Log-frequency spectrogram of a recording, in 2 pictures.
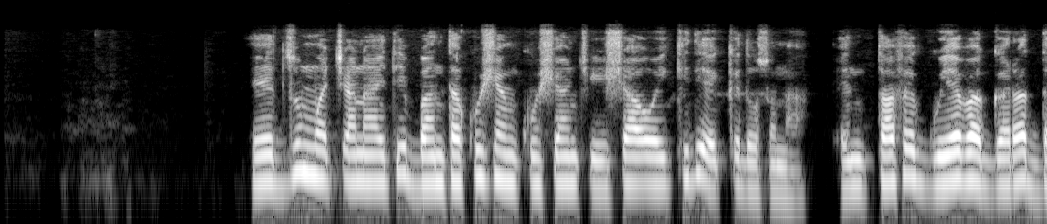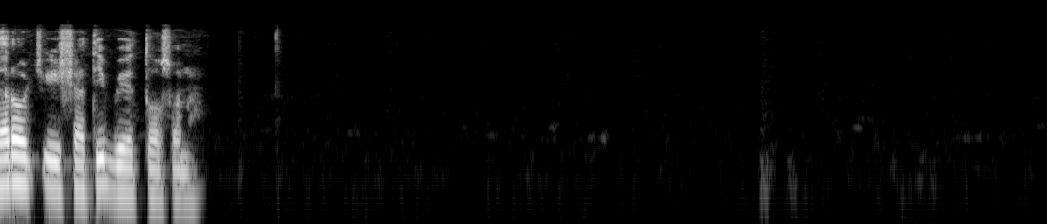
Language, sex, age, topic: Gamo, male, 25-35, agriculture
